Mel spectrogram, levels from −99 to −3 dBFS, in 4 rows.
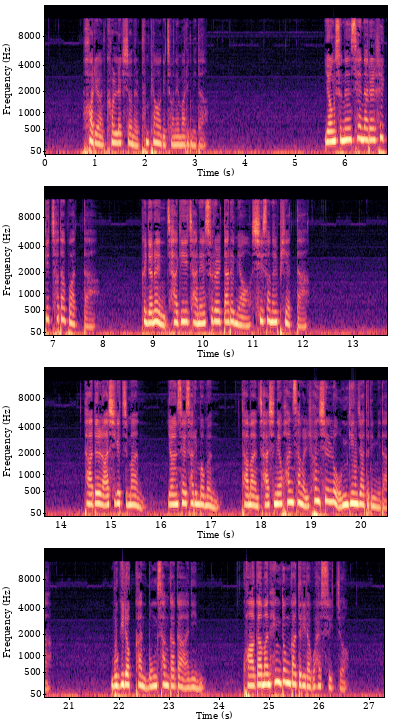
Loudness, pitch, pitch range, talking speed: -13 LUFS, 200 Hz, 155-225 Hz, 225 characters per minute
